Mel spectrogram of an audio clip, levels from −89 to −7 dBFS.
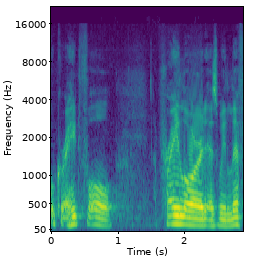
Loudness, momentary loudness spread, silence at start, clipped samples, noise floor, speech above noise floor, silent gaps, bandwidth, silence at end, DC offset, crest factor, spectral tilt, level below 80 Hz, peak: -17 LUFS; 10 LU; 0 s; under 0.1%; -47 dBFS; 30 dB; none; 13.5 kHz; 0 s; under 0.1%; 16 dB; -7 dB/octave; -62 dBFS; -2 dBFS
